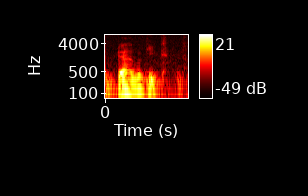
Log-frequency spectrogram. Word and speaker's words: Pädagogik: Pero en el caso de Pädagogik, como es una con umlaut, se pronuncia como una E de nuestro idioma, Pädagogik.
